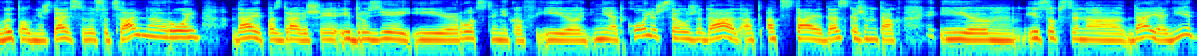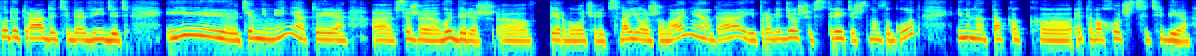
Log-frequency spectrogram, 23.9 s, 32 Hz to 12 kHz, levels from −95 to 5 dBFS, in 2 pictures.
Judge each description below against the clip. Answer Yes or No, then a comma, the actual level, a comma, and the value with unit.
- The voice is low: No, high, 190 Hz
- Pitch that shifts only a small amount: No, average, 3.3 semitones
